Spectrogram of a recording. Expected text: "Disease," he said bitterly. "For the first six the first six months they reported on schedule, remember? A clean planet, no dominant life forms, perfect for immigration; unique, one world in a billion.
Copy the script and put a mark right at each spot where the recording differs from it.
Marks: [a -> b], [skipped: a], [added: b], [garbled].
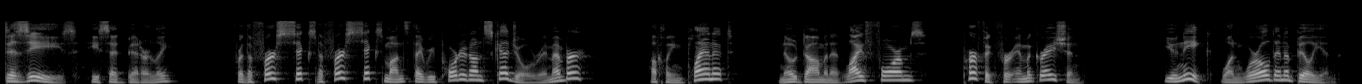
"Disease," he said bitterly. "For the first six the first six months they reported on schedule, remember? A clean planet, no dominant life forms, perfect for immigration; unique, one world in a billion.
